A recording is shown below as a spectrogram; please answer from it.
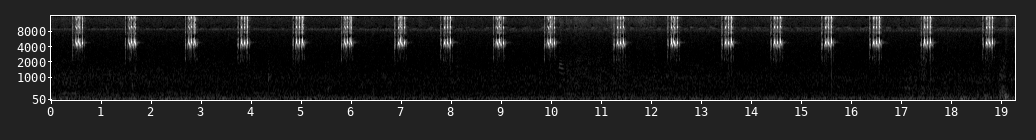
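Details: Solitary cricket in a genuine field recording, its high, sharp chirps coming steadily about once per second, each chirp a brief cluster of pulses, with near silence between.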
